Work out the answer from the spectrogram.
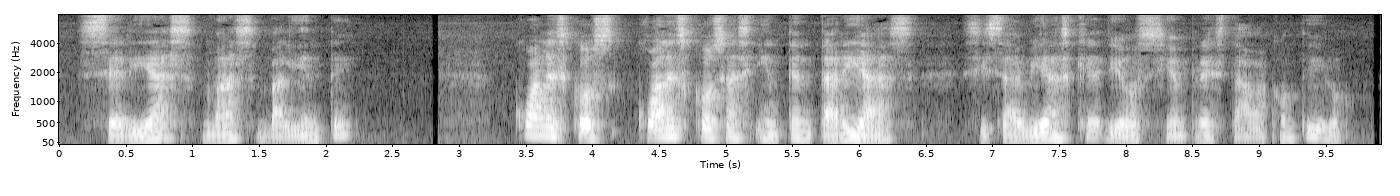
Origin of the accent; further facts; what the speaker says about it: United States; accent: gringo; Spanish is a second language; mi acento gringo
